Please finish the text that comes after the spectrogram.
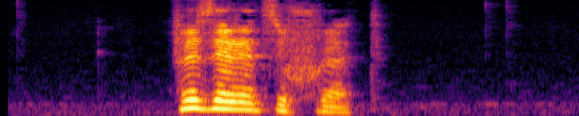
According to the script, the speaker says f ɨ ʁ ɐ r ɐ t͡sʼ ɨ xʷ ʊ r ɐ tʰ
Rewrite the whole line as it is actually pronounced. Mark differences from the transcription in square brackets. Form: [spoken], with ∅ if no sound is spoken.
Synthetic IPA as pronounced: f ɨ [z] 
